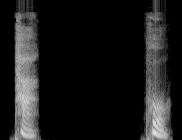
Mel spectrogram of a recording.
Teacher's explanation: Sounds like p, it is an aspirated, with a strong puff of air.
